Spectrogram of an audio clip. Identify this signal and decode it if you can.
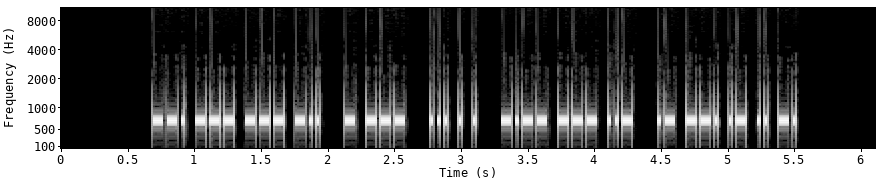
Morse code, heard as a keyed tone, about 44 wpm, 700 Hz. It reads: GOOD TO SEE YOU AGAIN
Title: Sets of 5 Words Encore2 45wpm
